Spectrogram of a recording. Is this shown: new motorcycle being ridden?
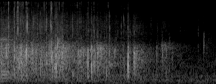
no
